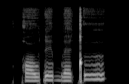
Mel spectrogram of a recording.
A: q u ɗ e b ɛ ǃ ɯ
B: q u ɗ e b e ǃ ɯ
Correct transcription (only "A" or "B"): A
